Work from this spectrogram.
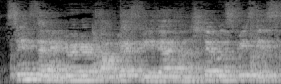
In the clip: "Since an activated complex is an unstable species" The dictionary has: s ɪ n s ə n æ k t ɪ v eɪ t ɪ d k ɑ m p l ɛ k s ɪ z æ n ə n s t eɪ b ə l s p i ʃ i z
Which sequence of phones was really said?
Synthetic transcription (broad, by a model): s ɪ n s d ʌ t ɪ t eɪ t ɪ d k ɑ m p l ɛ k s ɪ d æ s ə n s t eɪ b ə l s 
